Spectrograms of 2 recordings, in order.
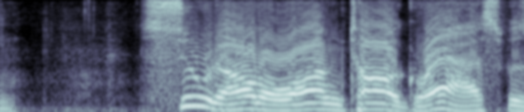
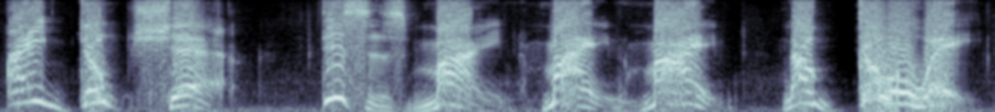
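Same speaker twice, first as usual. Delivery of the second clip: shouting; 10 semitones higher than usual. Acted. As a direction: squawk mine, mine like a greedy bird. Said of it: "shouted Oxpecker".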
